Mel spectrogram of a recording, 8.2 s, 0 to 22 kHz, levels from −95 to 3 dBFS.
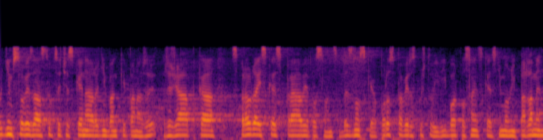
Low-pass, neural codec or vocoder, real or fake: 5.4 kHz; none; real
